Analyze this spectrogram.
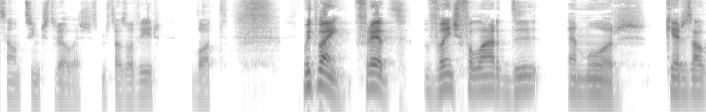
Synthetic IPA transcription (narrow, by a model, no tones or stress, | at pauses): sɐ̃w̃d̪sĩŋkʃt̪ɾelˠɐ̰ʃsmɨʃt̪azoviɾ | bɔt̪ | mũj̃t̪βɐ̃j̃fɾɛð | vɐ̃j̃ʃfɐlˠaɾðɨ | ɐmoɾ | kɛɾzalˠ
